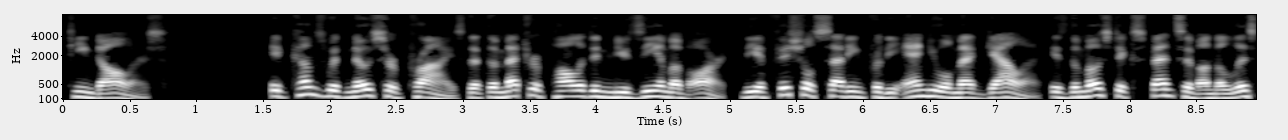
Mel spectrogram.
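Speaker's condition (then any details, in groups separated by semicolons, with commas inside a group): No condition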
